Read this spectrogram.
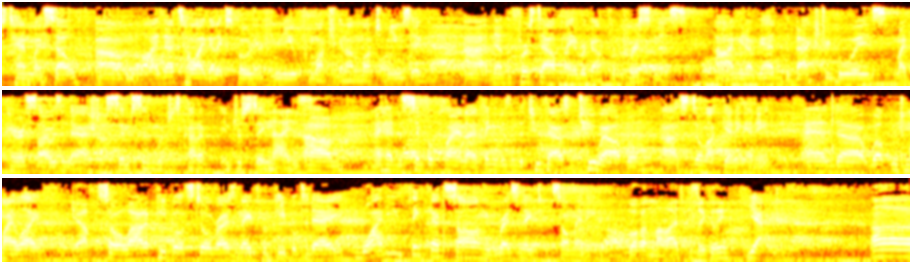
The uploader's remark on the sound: EXCUSE the background noise as this was done in Algonquin College when the band was doing press, and other members were being interviewed as well.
